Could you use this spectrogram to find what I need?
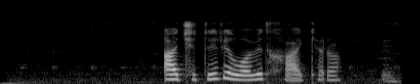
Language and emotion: Russian, neutral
